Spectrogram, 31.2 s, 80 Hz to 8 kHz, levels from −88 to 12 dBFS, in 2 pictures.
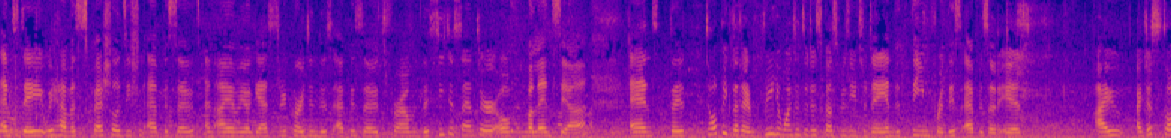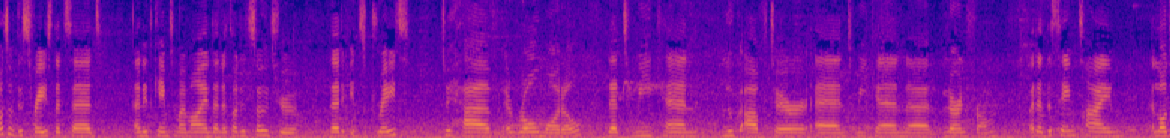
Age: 20-39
